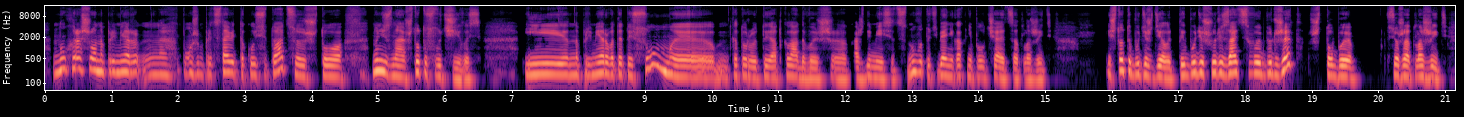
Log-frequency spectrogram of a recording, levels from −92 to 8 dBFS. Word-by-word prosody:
Ну, 240 +6 +1
хорошо, 260 -1 0
например, 210 -1 +1
м, - - -7 0.3
а, 180 -1 -5 0.2
можем 185 -1 -7
представить 200 +3 -1
такую 175 +1 -5
ситуацию, 195 0 -2
что, 155 +1 0 0.4
ну, 225 - +5
не 230 -2 +8
знаю, 165 -4 -1
что-то 195 +9 -1
случилось 135 -6 -4 0.6
и, 180 0 +2
например, 180 +3 0
вот 180 0 -2
этой 175 -2 -2
суммы, 250 - +1
м, 140 - 0
которую 155 -3 -3
ты 150 +2 -2
откладываешь, 135 -3 -2
э, 130 -1 -4
каждый 140 +2 -5
месяц, 130 -3 -5
ну 205 - 0
вот 210 -3 -5
у 160 - -5
тебя 170 +3 +2
никак 160 0 -4
не 155 - -5
получается 140 -2 -2
отложить. 125 -1 -6 0.8
И - - -5
что 235 - +5
ты 220 -2 +2
будешь 175 -2 -1
делать? 140 -3 +2
Ты 170 +2 +2
будешь 200 +3 +2
урезать 200 0 +5
свой 195 0 +3
бюджет, 195 - +4 0.2
чтобы 155 -5 +3 0.4
всё 170 -1 +1
же 160 +1 +3
отложить 150 -3 0
170 Hz, 140 wpm, -21 LUFS, 145-195 Hz, 0.8 s, не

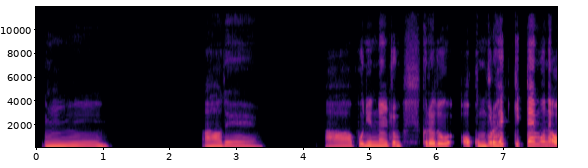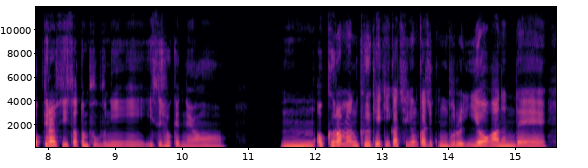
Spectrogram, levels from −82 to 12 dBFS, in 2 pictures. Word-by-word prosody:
음. 230 +1 -2 1.4
아 200 +2 0
네. 175 -1 -5 0.9
아 175 +1 -3
본인을 215 +3 +2
좀 230 -1 0 0.3
그래도 200 -5 +3
어 175 - +2
공부를 205 +7 +3
했기 310 -1 -1
때문에 295 -2 +2
어필할 290 - +6
수 205 - -8
있었던 190 +2 0
부분이 150 -3 -7
있으셨겠네요. 150 -5 -6 0.9
음. 205 +6 +1
어 205 - +3
그러면 275 -1 +3
그 280 +6 +1
계기가 210 +3 +1
지금까지 235 +2 -2
공부를 195 +1 -2
이어가는 235 0 +3
데 170 -4 -1
200 Hz, 220 characters per minute, -25 LUFS, 175-240 Hz, 1.4 s, 어필할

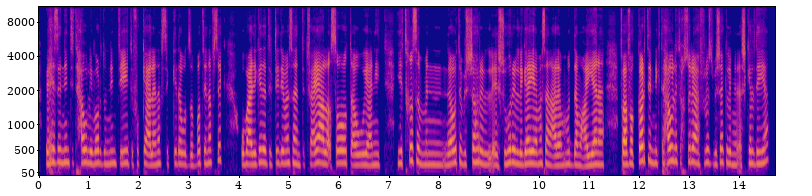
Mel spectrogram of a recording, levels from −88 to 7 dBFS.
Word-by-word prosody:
بحيث 255 +2 +1
إن 250 -1 -2
أنتِ 255 -1 -3
تحاولي 245 0 0
برضه 235 0 -3
إن 225 - -7
أنتِ 240 -1 -7
إيه 240 +1 +1
تفكّي 235 +2 -9
على 210 0 +3
نفسِك 230 0 -6
كده 235 -1 -3
وتضبطي 220 +3 -5
نفسِك، 250 +5 -4 0.4
وبعد 220 0 +4
كده 255 +3 +1
تبتدي 240 +1 -5
مثلًا 240 0 -1
تدفعيها 220 +4 +3
على 240 -2 +5
أقساط، 245 0 +1
أو 205 +1 -1
يعني 210 0 -2 0.3
يتخصم 265 +3 0
من 215 -1 -7
رواتب 245 +2 +1
الشهر 255 +2 +1
ال 215 -2 -5
الشهور 230 +5 +1
اللي 230 -3 +1
جاية 230 +1 +5
مثلًا 235 0 -1
على 200 0 +1
مُدّة 215 0 -3
مُعيّنة، 210 +3 +2 0.3
ففكرتِ 235 +6 +5
إنك 240 -5 -3
تحاولي 270 +4 +2
تحصلي 270 +1 -2
على 240 -2 +2
فلوس 245 +1 -7
بشكل 235 +1 -2
من 210 - -7
الأشكال 235 +5 -3
ديّة؟ 240 +5 -1
235 Hz, 185 wpm, -25 LUFS, 215-245 Hz, 0.4 s, على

